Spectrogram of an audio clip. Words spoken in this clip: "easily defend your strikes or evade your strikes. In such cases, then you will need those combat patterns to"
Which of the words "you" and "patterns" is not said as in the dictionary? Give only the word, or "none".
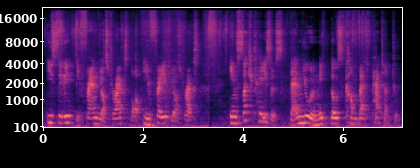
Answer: patterns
